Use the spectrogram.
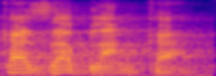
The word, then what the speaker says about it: Casablanca: Ibu kotanya tulisannya Casablanca. Cara bacanya Kazablanca.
